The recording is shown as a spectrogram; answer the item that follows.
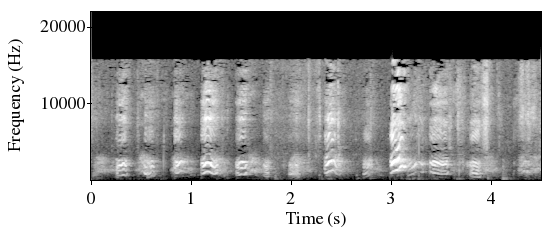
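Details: Cavalier King Charles Spaniel giving a rapid series of short, high, squeaky yelps and whines, about one every two seconds, with overlapping cries that suggest more than one dog.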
